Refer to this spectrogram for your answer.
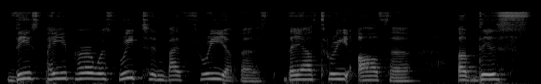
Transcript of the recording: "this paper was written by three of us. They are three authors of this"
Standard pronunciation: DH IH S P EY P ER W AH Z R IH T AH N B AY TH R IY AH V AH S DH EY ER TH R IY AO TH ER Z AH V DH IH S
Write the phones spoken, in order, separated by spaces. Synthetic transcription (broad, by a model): DH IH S P EY P ER W AH Z R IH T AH N B AY TH R IY AH V AH S DH EY ER TH R IY AO TH ER AH V DH IH S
